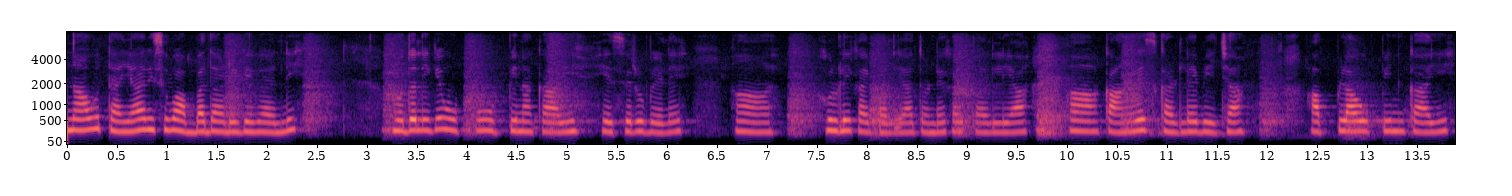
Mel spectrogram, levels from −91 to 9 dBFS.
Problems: background sounds at intervals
